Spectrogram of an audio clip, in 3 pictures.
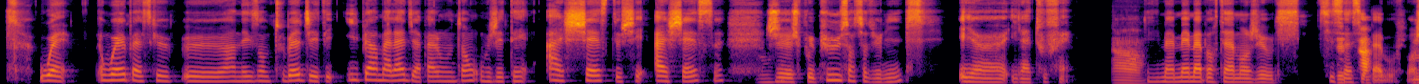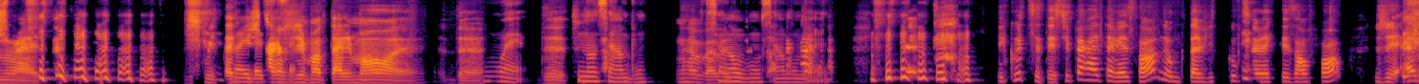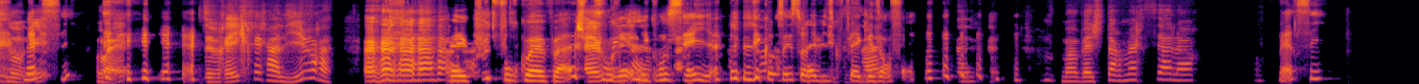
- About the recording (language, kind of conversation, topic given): French, podcast, Comment préserver sa vie de couple quand on a des enfants ?
- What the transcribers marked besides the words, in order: stressed: "hyper"; stressed: "HS"; static; distorted speech; stressed: "HS"; laugh; laughing while speaking: "Ah bah ouais"; laugh; other background noise; chuckle; laugh; laugh; chuckle; laugh; laugh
